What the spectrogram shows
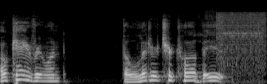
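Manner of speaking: loud, high-pitched made-up character voice. Reading a game character's line aloud, playing her: higher-pitched put-on voice. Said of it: "I'm just gonna make my voice higher pitched".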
